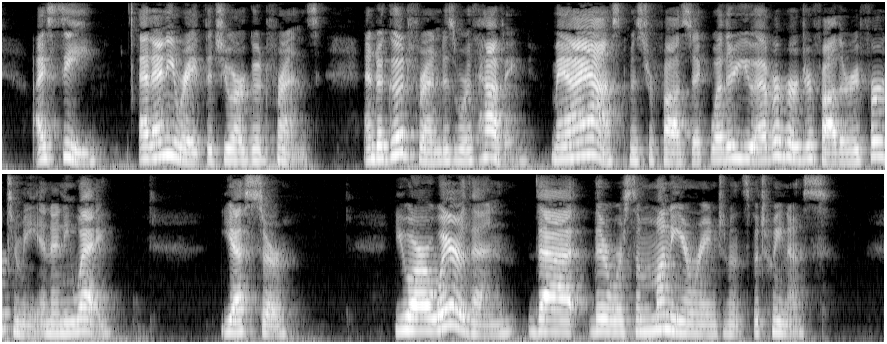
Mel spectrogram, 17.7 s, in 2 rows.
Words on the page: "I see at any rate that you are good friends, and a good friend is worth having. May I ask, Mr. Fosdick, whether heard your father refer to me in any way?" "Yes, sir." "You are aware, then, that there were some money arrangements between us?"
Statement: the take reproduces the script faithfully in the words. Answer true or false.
false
